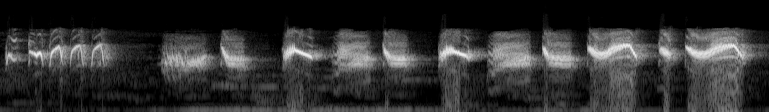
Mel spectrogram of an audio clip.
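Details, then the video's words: Red-whiskered bulbul singing with frequently shifting voice: a dense run of loud, warbled, slurred whistled phrases with hardly a pause, rising and falling, quickly repeated about twice per second. No other sounds. "Chú mi cực hay, đảo giọng hót tốt hót rất đẳng cấp"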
